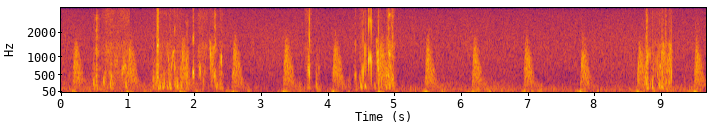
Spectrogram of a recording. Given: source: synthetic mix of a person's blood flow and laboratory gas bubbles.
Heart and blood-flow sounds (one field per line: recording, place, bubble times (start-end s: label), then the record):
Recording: Doppler ultrasound of blood flow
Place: subclavian vein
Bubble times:
0.45-1.03 s: bubbles
1.35-2.02 s: bubbles
2.05-2.44 s: bubbles
3.65-3.76 s: bubbles
3.81-3.89 s: bubbles
4.38-5.02 s: bubbles
8.71-9.18 s: bubbles
From the record:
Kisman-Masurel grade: 223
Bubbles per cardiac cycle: several, 3 to 8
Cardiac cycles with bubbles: 10 to 50%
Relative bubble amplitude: loud (0.450 to 0.775)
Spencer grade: 2 (many but less than half of the cardiac periods contain bubble signals, singularly or in groups)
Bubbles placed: anywhere in the cardiac cycle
